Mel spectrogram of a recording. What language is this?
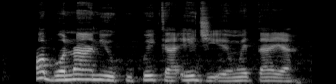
Igbo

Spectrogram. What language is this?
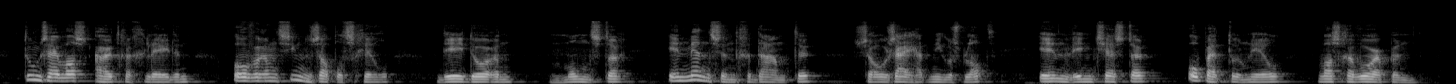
Dutch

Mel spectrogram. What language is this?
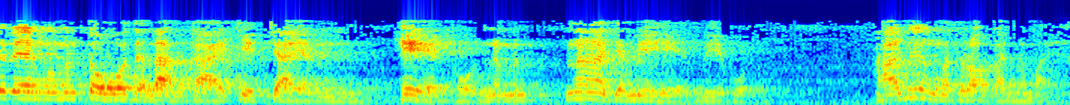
Thai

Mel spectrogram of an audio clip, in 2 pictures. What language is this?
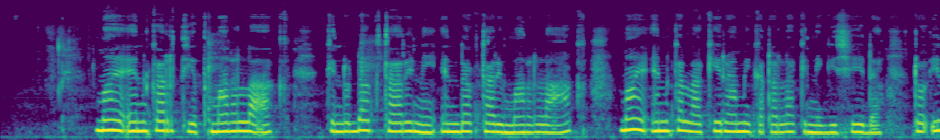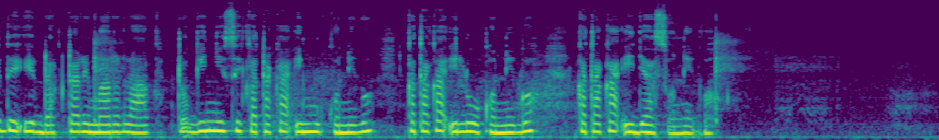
Luo (Kenya and Tanzania)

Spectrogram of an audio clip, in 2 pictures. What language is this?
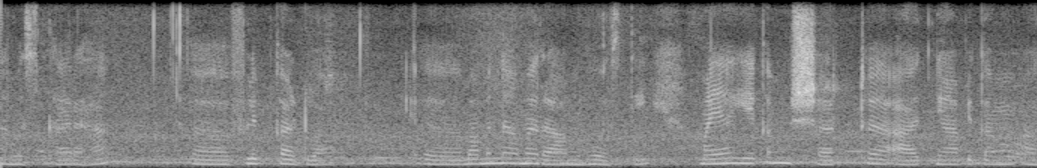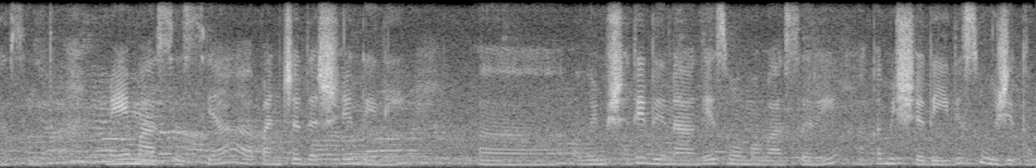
Sanskrit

